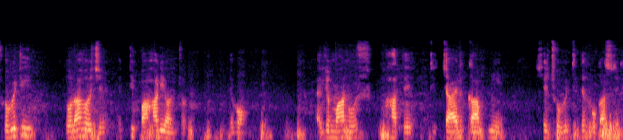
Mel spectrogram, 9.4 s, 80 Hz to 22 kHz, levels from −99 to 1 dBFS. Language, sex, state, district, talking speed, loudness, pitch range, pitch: Bengali, male, West Bengal, Jhargram, 110 wpm, -20 LUFS, 130-145 Hz, 135 Hz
